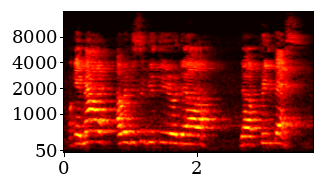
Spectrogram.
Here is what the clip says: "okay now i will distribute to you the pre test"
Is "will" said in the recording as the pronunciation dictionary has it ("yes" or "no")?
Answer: no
